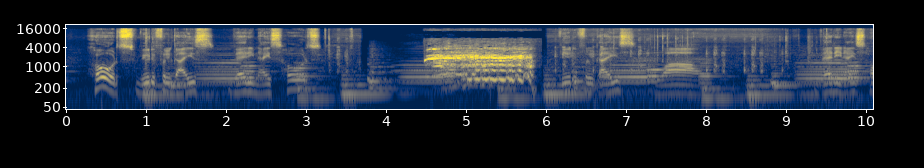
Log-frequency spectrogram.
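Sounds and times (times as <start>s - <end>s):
background music: 0.0s - 10.0s
horse neighing: 4.5s - 6.0s.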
